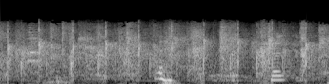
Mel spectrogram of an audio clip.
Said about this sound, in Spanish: Yo creo que eso merece un aplauso.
